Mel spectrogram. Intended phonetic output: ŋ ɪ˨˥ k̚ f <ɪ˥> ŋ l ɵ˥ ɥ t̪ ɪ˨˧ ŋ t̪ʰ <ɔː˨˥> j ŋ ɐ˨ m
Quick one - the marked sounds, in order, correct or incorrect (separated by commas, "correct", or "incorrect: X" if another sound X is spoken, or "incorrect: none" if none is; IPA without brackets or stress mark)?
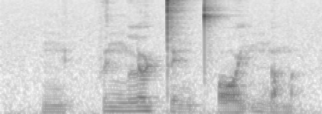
correct, correct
